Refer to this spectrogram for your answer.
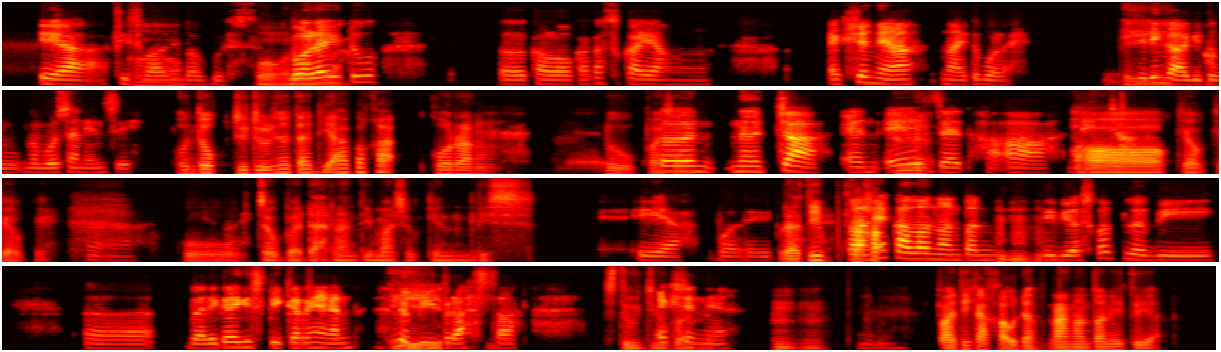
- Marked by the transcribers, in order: drawn out: "Oke"; in English: "speaker-nya"; chuckle; other background noise
- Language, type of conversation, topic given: Indonesian, unstructured, Apakah Anda lebih suka menonton film di bioskop atau di rumah?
